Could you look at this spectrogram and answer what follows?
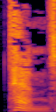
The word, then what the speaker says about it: Thames: which sounds like Thames if you're speaking British, by the way.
